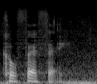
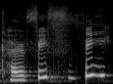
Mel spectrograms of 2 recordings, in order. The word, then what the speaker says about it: Covfefe: Covfefe or Covfife, depending. It's not a word either way.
